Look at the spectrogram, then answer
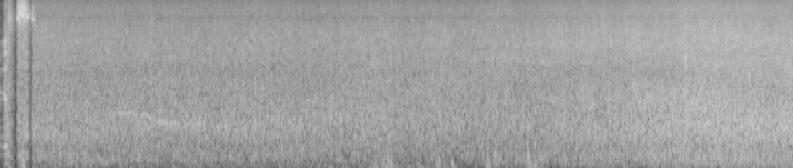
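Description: Ocean surf rolls steadily onto St. Pete Beach, Florida, a continuous broadband wash of waves with wind buffeting the microphone, building slightly louder toward the end with no voices.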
